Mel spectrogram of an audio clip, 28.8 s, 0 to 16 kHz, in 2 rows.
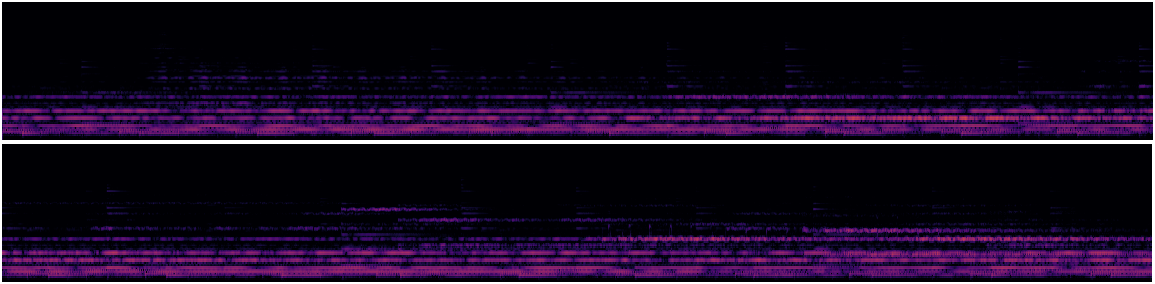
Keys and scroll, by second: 2.2 x, 7.3 ctrl+z, 27.1 ctrl+z, 27.1 x.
